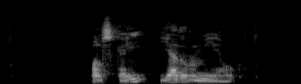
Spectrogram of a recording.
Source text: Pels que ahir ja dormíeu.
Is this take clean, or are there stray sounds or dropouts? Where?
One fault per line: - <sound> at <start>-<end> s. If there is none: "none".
none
